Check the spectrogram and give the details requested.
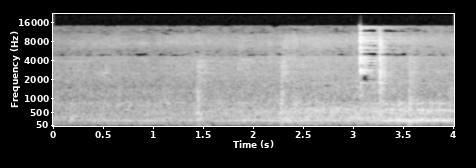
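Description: Indian Railways passenger coaches rolling past, their wheels clacking over rail joints about once a second. The rumble grows louder toward the end, with a sharp click about three seconds in.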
